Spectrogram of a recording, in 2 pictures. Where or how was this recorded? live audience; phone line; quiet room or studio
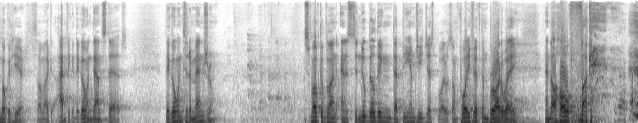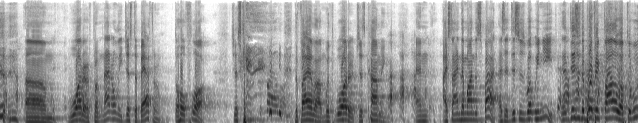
live audience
